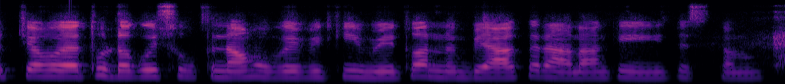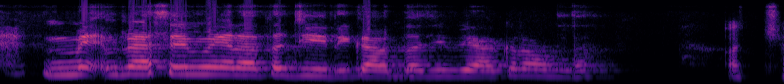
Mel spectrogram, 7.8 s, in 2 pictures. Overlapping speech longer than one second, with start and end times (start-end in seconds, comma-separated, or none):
none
